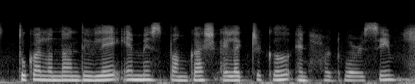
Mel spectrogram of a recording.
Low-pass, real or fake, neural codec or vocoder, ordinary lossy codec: 7.2 kHz; fake; codec, 16 kHz in and 24 kHz out, 0.9 kbps, LongCat-Audio-Codec, fine tuned four codebook decoder; none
